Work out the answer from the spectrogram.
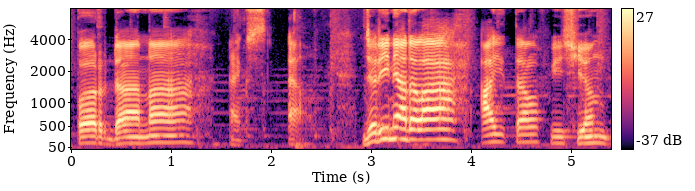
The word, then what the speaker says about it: itel: Di sini ada angka gede 3, Vision plus itel, bacanya itel ya, bukan apa tuh.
